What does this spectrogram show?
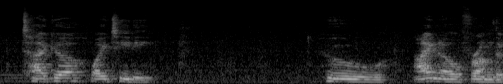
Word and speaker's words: Taika Waititi: How do you pronounce his name? Taika Waititi, who I know from the Green Lantern movie.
